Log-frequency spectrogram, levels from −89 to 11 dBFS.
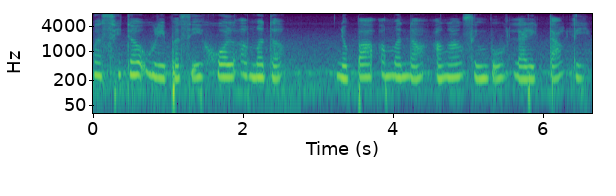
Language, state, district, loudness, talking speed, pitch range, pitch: Manipuri, Manipur, Imphal West, -17 LUFS, 90 wpm, 220-250 Hz, 235 Hz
